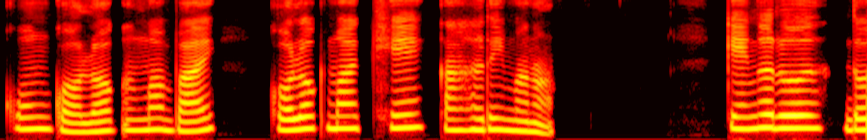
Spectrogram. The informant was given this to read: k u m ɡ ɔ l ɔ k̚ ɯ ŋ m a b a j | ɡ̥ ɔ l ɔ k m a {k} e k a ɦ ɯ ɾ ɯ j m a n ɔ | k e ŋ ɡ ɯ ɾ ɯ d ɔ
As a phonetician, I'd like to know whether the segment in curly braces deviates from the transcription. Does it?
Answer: yes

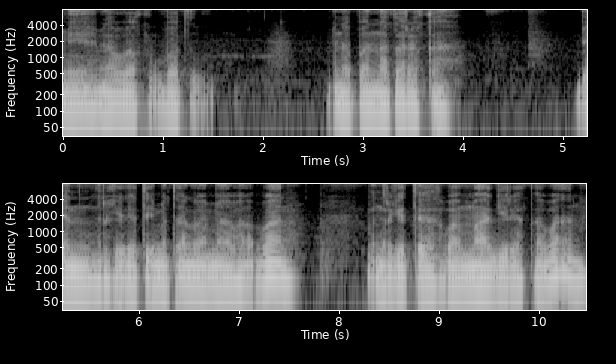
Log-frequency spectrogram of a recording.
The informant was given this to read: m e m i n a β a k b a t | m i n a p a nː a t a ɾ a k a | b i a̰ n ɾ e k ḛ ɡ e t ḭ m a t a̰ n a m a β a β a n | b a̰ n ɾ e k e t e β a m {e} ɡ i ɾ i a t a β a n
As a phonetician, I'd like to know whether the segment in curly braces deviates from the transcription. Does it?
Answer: yes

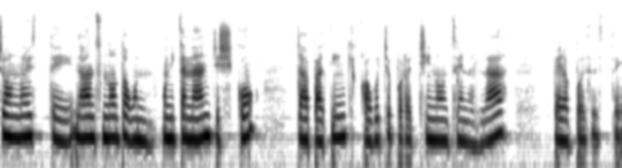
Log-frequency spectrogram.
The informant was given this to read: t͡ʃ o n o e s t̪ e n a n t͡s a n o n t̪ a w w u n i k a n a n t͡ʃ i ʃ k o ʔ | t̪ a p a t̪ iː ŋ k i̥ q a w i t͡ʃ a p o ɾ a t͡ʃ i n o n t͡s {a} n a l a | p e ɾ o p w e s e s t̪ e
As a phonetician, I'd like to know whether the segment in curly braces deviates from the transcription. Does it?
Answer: yes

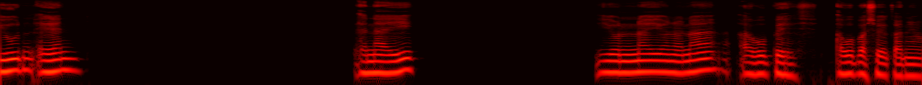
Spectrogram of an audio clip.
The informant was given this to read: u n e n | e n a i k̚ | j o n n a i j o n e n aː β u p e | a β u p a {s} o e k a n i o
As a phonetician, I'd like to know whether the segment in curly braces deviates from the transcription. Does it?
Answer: no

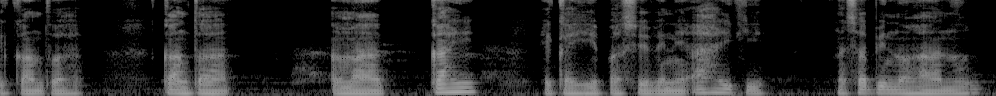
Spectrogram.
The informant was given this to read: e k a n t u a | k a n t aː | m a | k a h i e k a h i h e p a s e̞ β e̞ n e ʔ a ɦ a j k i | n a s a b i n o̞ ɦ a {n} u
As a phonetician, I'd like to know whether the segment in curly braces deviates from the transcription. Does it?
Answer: no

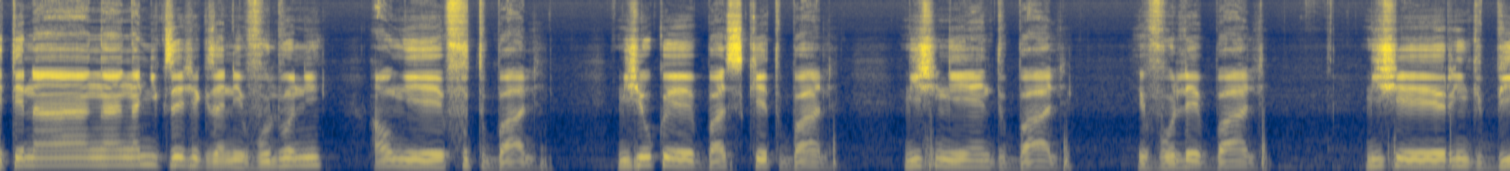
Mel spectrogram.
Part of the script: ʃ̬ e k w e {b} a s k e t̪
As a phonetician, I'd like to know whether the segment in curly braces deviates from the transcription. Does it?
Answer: no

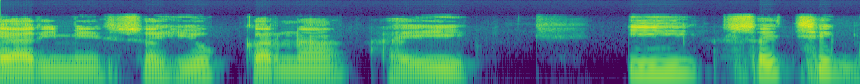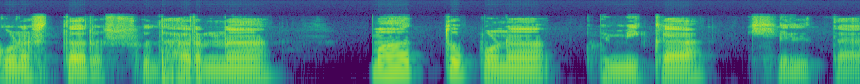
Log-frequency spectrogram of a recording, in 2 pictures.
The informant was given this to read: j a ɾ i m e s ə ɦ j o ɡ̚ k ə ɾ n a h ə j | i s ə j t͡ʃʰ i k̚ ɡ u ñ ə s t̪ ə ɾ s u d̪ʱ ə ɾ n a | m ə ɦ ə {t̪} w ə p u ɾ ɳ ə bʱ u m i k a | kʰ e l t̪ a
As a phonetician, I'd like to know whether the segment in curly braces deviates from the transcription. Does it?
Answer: no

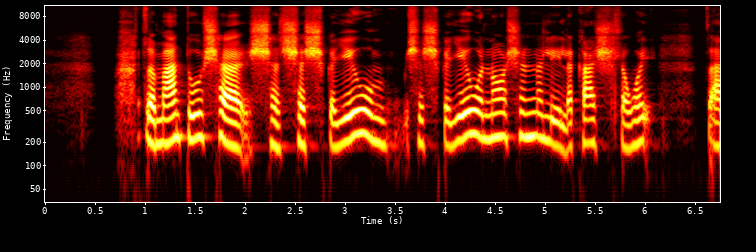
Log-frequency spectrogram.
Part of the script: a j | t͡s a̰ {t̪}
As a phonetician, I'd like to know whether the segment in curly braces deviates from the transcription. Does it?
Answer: yes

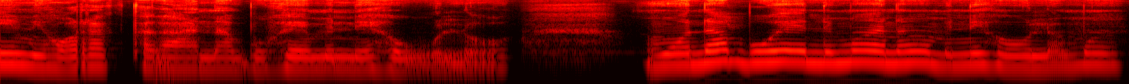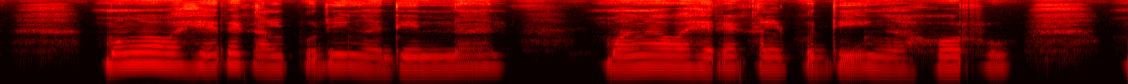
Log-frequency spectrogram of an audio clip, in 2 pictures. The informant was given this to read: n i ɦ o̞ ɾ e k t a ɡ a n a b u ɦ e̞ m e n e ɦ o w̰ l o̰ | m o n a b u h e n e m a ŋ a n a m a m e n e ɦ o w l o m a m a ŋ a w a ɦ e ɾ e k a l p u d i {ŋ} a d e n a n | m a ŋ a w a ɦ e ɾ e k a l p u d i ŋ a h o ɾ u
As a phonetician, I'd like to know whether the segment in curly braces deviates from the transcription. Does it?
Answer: no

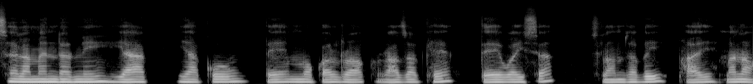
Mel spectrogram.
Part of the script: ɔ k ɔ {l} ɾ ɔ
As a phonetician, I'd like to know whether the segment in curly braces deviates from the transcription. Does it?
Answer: no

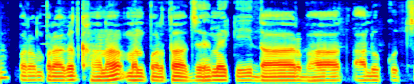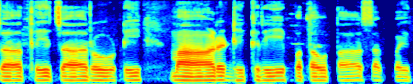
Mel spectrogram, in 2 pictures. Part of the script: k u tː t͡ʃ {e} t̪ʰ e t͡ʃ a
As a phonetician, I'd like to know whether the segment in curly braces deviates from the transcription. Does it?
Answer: yes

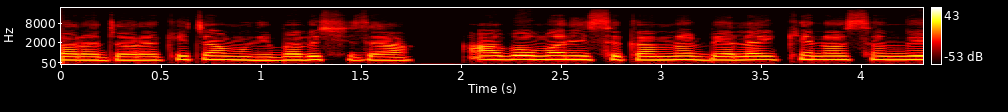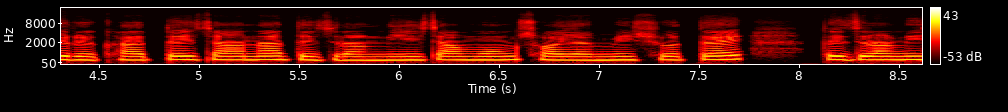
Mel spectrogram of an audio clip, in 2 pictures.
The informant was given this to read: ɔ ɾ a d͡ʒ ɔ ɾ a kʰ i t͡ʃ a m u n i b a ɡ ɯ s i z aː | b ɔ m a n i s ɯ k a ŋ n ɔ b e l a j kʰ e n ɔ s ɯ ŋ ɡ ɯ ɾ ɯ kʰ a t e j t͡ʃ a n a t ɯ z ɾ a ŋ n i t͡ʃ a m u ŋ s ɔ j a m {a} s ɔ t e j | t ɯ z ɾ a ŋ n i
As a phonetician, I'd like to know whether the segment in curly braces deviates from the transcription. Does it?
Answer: yes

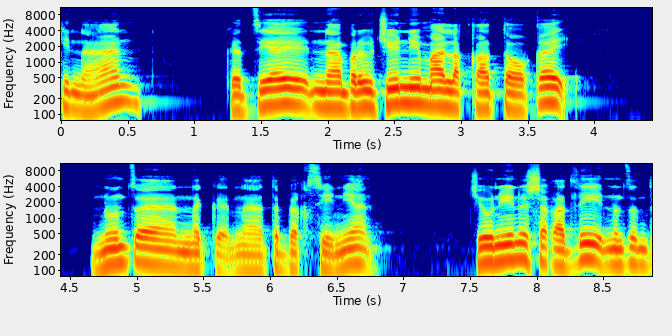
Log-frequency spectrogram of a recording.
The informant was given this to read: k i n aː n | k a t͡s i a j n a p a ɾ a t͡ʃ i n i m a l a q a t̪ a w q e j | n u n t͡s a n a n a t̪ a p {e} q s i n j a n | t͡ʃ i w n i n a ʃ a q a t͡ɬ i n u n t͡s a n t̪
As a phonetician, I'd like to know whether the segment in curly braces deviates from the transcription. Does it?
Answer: no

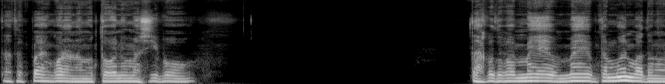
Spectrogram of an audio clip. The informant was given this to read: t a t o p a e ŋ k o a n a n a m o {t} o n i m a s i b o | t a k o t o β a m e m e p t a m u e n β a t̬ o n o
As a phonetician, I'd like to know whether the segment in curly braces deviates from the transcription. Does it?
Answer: no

